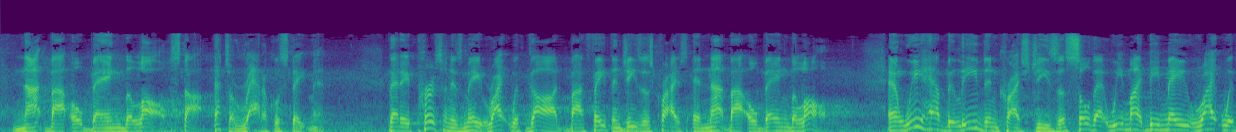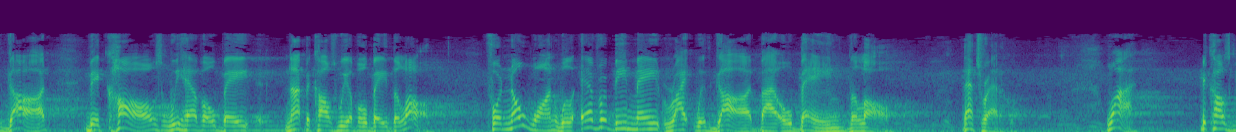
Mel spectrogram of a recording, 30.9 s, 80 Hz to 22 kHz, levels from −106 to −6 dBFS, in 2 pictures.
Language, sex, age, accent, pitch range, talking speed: English, male, 40-59, American, 110-150 Hz, 145 wpm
